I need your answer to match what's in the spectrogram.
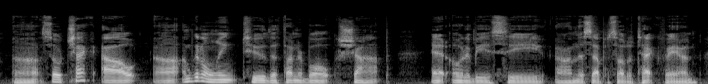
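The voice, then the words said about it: Hoarse, scratchy voice. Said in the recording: “My voice is kind of hoarsey right now. A little scratchy.”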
